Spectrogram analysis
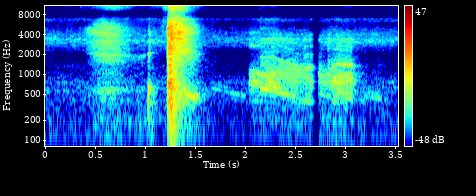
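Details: Sneeze: a breathy inward breath, one sharp explosive sneeze, then a brief voiced groan or exclamation.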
